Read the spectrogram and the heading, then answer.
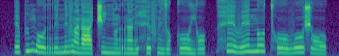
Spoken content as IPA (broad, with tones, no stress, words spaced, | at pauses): e˨pi˦ moː˨ri˨ni˦vã˨ ɾaː˨t͡ʃi˦˨ ɲũ˨rã˨ɾi˦ he˦fĩ˨zo˨ koː˦˨jo˦ | heː˦˨βeː˦noː˦ tʰoː˨βoː˦ʃoː˨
